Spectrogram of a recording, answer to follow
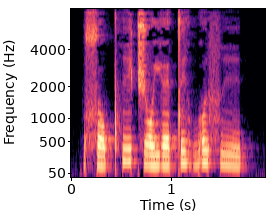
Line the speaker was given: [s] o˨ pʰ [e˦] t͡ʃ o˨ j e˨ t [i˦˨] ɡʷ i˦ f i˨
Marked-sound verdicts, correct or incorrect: correct, incorrect: i˦, correct

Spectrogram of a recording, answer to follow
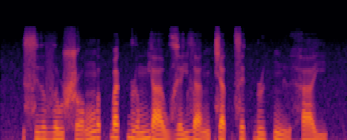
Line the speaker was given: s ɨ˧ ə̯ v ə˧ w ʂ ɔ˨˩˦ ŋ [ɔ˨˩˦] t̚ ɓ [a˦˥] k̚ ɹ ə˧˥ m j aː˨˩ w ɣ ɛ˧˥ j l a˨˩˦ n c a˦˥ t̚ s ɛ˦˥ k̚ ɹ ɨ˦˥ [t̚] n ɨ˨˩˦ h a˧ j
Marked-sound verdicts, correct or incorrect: incorrect: ɔ˦˥, correct, incorrect: k̚

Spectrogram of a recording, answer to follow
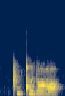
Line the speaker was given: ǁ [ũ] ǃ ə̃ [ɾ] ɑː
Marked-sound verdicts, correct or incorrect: incorrect: u, incorrect: d

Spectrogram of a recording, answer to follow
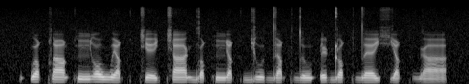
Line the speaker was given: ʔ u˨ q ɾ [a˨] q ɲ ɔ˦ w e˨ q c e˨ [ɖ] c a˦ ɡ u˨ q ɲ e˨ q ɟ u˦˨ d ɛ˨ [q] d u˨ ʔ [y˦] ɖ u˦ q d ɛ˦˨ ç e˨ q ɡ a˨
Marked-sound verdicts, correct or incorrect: correct, incorrect: none, correct, incorrect: ɪ˦

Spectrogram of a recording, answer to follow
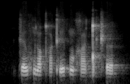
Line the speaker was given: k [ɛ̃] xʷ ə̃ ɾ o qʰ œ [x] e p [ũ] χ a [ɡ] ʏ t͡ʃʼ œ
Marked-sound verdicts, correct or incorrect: incorrect: ɛ, incorrect: kʼ, incorrect: õ, incorrect: ɡ͡ǃ

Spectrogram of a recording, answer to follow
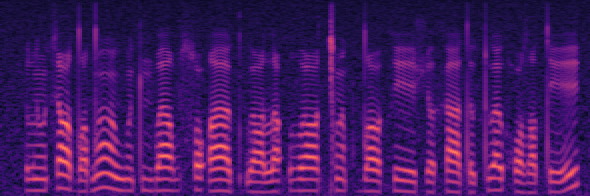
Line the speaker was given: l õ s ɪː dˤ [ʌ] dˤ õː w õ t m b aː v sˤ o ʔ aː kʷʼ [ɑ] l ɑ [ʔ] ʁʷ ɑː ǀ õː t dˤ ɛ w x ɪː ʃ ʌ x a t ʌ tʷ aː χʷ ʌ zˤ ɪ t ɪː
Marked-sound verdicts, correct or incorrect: incorrect: ɑ, incorrect: ɑː, correct

